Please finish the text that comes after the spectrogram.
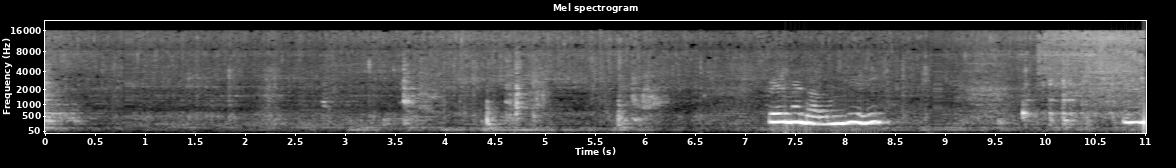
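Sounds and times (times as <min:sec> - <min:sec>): metal cookware clank: 0:00.0 - 0:00.4, 0:09.8 - 0:10.6
gravy sizzling: 0:00.0 - 0:11.0.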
